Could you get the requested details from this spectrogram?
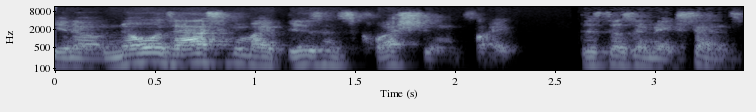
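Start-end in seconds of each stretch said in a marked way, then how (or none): none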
